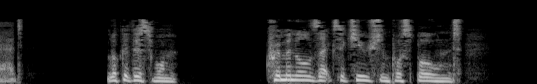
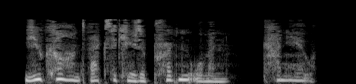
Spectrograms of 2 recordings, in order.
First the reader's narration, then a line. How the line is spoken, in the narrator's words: Anne asked softly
